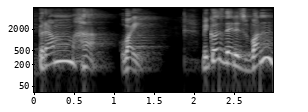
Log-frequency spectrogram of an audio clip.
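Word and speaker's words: ब्रह्म: Same is the case with Brahma. You will write ha, half first, ma later. But you don't say Brahma. You say Brahma.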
